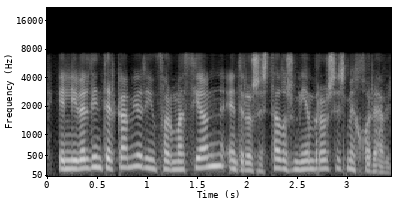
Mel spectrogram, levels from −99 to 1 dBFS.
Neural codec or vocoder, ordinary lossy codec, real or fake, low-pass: codec, 16 kHz, about 1 kbps, DyCAST, with the encoder's durations; none; fake; 7.2 kHz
